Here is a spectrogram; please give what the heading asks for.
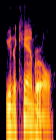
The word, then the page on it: unicameral: American English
